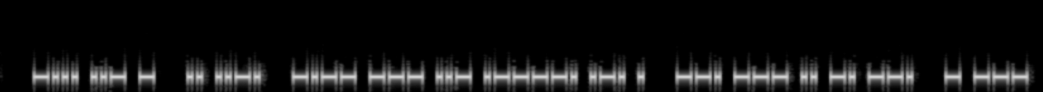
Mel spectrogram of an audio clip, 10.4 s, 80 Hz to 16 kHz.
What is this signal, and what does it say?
Morse code, heard as a keyed tone, about 25 wpm, 600 Hz. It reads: BUT IF YOU'RE GOING TO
